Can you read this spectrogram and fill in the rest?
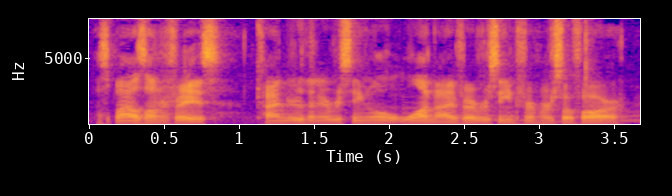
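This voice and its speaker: A man's voice: medium pitch, quick pace, a little mellow. A man reading a visual novel's narration aloud expressively, sometimes stumbling and going back over a phrase. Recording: game music behind the voice.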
